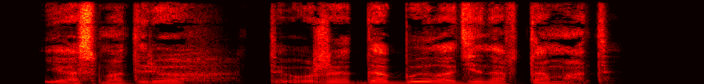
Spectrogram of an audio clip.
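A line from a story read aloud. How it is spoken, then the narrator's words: Muttering. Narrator (Russian): пробормотала она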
